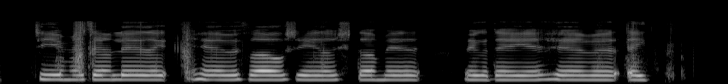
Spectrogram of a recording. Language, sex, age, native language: Icelandic, male, 13, Icelandic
